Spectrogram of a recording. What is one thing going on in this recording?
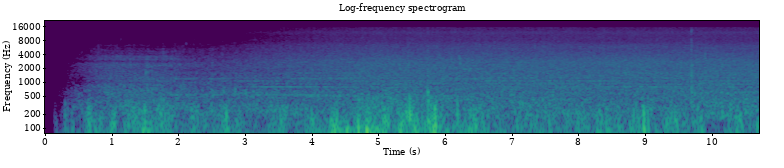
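Wind gusts blow across the microphone outdoors.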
